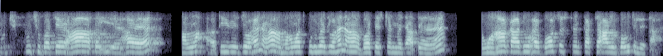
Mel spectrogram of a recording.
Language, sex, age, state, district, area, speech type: Hindi, female, 45-60, Bihar, Samastipur, rural, conversation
